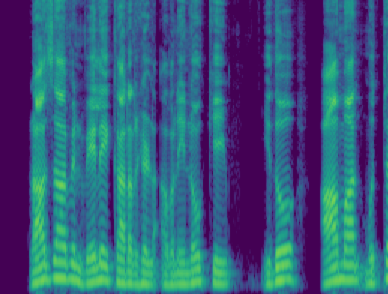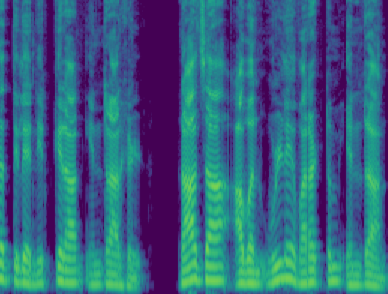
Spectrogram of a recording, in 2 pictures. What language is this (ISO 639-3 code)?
tam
